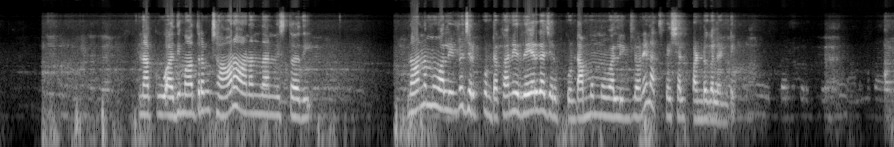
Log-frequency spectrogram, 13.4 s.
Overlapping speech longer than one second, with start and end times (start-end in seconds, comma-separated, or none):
2.6-4.4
